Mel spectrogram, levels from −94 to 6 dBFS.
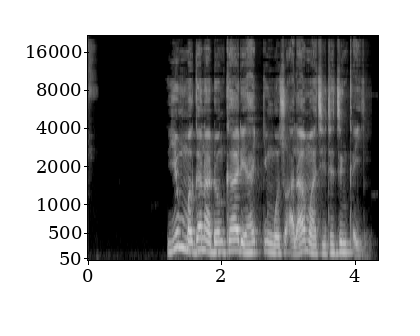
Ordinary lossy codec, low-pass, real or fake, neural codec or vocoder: none; none; real; none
